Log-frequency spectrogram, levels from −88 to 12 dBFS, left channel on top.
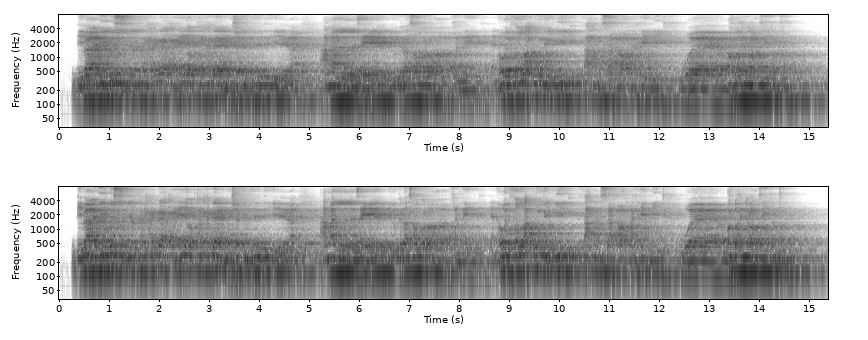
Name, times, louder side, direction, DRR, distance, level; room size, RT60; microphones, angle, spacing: voice 1, 0.3-14.5, equal, 70° right, -3 dB, 1.6 m, -18 dB
14.5 x 5.8 x 4.8 m, 2.9 s
head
